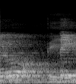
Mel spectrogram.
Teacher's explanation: Yang membedakannya itu lidah bagian belakang dia naik jadinya tebal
